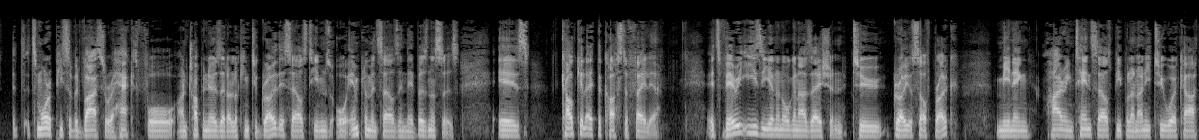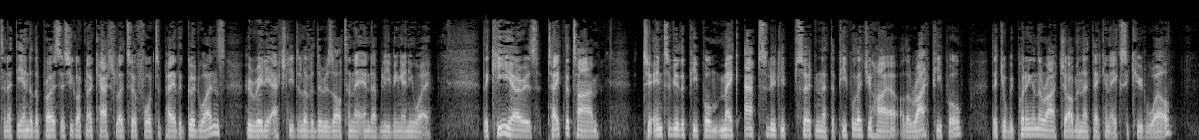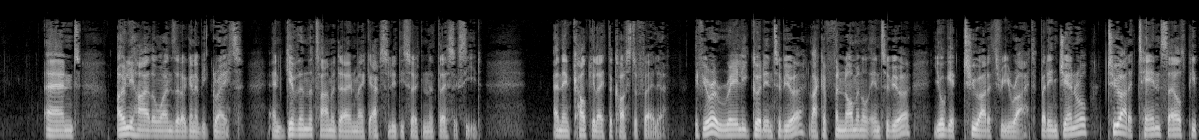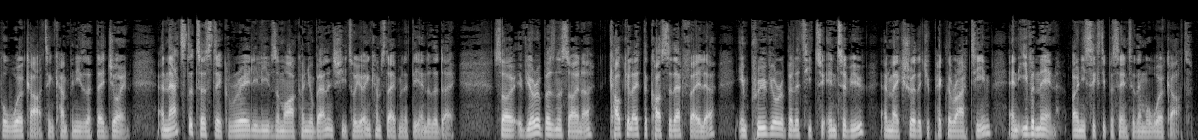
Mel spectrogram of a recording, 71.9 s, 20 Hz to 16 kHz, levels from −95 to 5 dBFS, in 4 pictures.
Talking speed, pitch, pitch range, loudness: 200 wpm, 100 Hz, 95-110 Hz, -19 LUFS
